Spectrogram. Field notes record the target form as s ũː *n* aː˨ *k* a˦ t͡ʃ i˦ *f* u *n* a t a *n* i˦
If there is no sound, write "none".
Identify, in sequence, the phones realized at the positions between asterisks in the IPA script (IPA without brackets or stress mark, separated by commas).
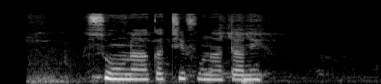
n, k, f, n, n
